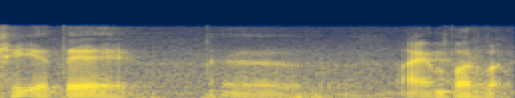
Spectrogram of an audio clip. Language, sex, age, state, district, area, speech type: Sanskrit, male, 60+, Tamil Nadu, Thanjavur, urban, spontaneous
